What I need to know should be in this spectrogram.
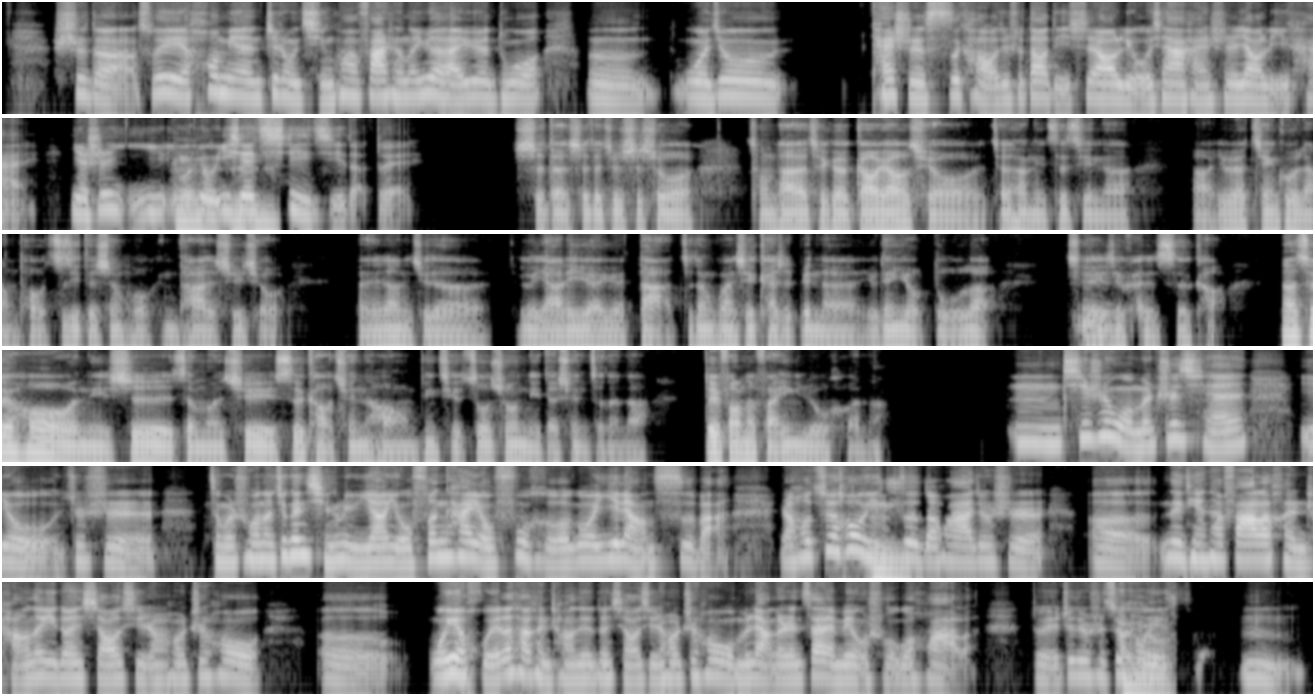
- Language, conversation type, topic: Chinese, podcast, 你如何决定是留下还是离开一段关系？
- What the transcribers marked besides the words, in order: other background noise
